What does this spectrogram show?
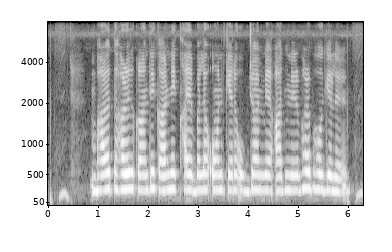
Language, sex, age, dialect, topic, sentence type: Maithili, female, 25-30, Bajjika, agriculture, statement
